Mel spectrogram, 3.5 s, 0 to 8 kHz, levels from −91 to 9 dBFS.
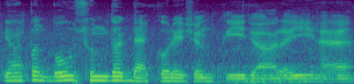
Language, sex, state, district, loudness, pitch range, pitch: Hindi, male, Punjab, Fazilka, -17 LUFS, 105-135 Hz, 115 Hz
